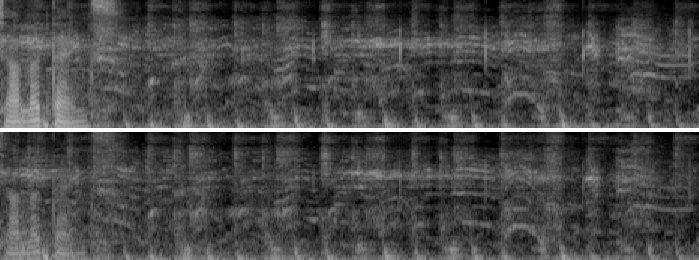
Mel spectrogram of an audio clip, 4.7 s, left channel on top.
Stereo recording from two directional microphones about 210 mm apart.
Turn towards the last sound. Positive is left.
turn(degrees=-50)  # may be behind; listen again after turning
